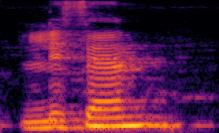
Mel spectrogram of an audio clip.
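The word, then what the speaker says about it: listen: टी कब silent होता है? मेरे प्यारे बच्चों, देखेंगे टी ई एन और टी सी एच में टी साइलेंट होता है। जैसे लिसन, ऑफन, मैच, कैच।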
